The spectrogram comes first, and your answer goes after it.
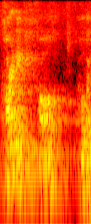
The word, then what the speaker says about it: Carnegie: But one interesting thing is, I've found out we've been pronouncing Carnegie Hall.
